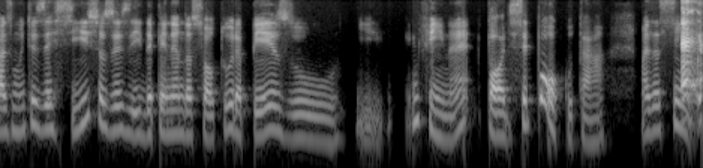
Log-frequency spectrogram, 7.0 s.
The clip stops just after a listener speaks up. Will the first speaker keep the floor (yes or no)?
no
